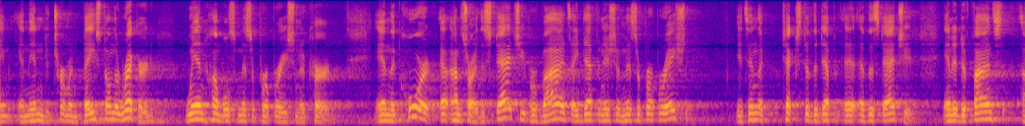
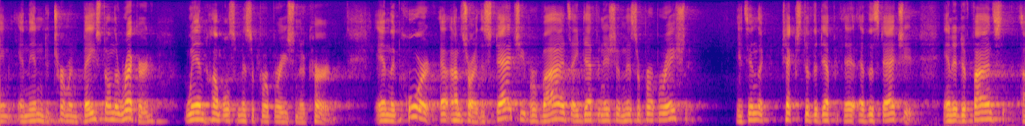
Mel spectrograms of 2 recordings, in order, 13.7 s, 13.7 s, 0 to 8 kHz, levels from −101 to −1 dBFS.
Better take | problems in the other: first | noise reduction (neural mask model Resemble Enhance denoiser)

